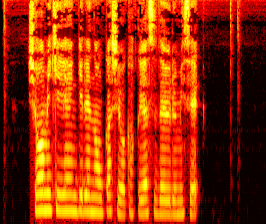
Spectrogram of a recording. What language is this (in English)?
Japanese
